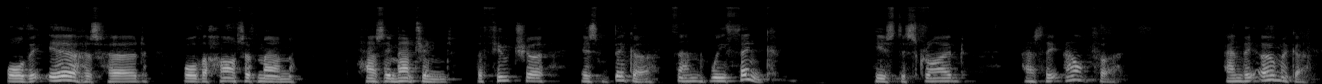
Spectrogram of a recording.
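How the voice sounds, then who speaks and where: Slow, measured male preacher. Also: on the high side, a little mellow, breathy edge. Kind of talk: sermon.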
